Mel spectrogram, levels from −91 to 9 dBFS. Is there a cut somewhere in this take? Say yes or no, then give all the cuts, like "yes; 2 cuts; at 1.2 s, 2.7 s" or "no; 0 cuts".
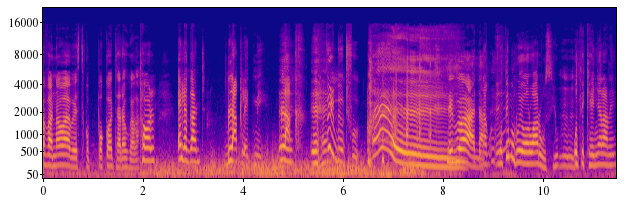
yes; 2 cuts; at 1.9 s, 8.8 s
